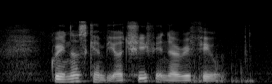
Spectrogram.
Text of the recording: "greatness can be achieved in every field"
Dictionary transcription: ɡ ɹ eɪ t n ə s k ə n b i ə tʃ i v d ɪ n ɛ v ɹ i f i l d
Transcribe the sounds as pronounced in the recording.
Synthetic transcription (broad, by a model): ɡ ɹ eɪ n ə s k ə n b i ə tʃ i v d ɪ n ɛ ɹ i f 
